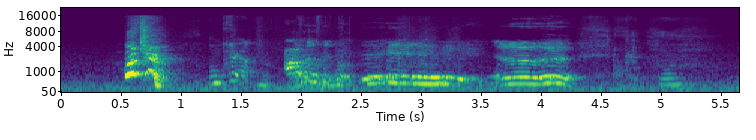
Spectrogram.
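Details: Grandma gives one sharp sneeze, followed by a baby's giggles and laughter: sneeze.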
